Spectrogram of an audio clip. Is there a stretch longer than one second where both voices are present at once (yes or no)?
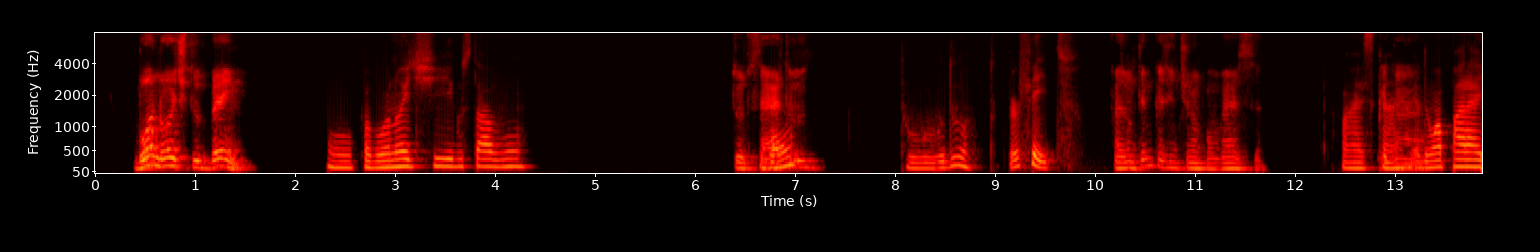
no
